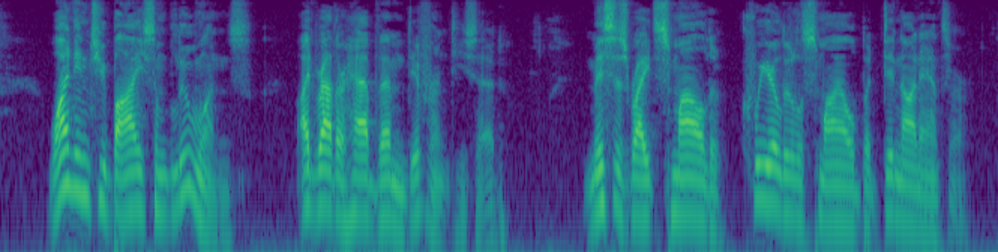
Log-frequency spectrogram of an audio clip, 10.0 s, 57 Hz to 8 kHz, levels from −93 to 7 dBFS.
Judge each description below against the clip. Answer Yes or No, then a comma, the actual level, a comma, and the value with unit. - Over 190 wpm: No, average, 150 wpm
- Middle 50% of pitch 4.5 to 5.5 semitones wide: Yes, average, 5.0 semitones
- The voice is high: No, low, 120 Hz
